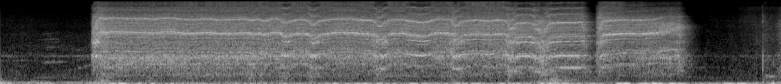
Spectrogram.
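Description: Makita 18V LXT sub-compact brushless cordless drill driving screws, a loud, steady high whine running for about six seconds with pitch wavering under load, then stopping abruptly.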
